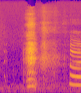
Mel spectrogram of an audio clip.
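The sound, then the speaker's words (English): A person around a campfire imitates a bird call in a catcall style: first a short breathy burst, then a steady, clear tonal hoot near the end, moderately loud. “I love how he chooses like a cat call, too. Yeah, like that's a sexy bird.”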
